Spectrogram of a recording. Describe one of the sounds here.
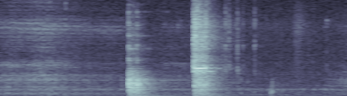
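A spoon clatters down onto a wooden board.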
